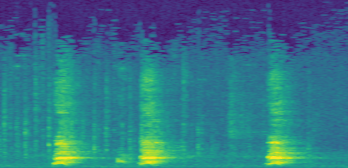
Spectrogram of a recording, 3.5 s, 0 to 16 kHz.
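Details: Neighbours' dogs barking in a recording dated 12/7/15: three sharp, loud barks, the first two close together and the third after a pause of over a second, over a quiet background.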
